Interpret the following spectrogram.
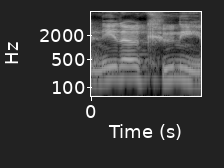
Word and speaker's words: Ni no Kuni: Now the next one, and I believe last week I pronounced it wrong, so I'm gonna try to do it right. Ni no Kuni? Yeah, Ni no Kuni, man.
